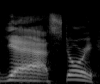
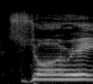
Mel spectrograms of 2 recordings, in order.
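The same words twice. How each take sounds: First: Said in the usual way. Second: Loud, drawn-out one-word question; childlike giant robot. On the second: Retold or imitated. Iron Giant asking Hogarth about the story, childlike. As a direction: echo it like a curious giant.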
